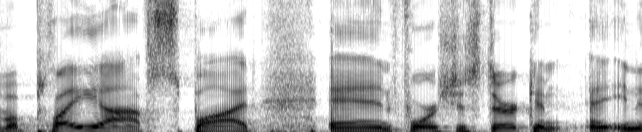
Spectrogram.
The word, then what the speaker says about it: Shesterkin: And news in New York, the Rangers are dealing with injuries, and the goaltender, Igor Shesterkin, how do you say his last name? – Shesterkin, yeah.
